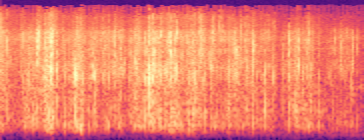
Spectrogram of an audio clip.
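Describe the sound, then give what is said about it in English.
Plastic diaper crinkling and rustling as its tapes are fastened snugly, a steady, dense crackle that runs the whole time without a pause. “Get this diaper all taped up nice and snug.”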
